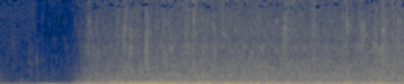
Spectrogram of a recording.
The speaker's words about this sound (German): Das ist der Regen. Am Anfang habe ich einen Regen gemacht. Im Tunnel? Nein, das hat mit dem Tunnel nichts, es ist nur Regen.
